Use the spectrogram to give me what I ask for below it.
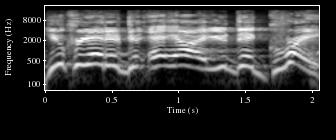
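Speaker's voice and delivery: acted-out yelling, loud, slow and high. Retelling how the AI tool spoke at a challenge's end: imitating an AI yelling. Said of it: "it just started to yell at them".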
